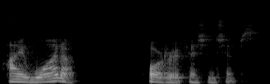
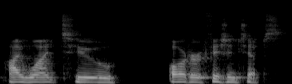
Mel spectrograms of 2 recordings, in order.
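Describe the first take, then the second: First: The words are run together into casual speech. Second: Each word is said fully and separately.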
